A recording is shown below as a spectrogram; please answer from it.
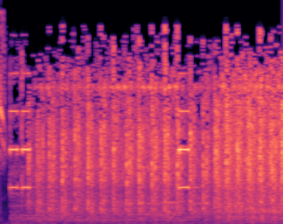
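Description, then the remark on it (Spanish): A robot guide dog that accompanies blind people makes mechanical clicking: a rapid, steady train of sharp ticks, fairly loud, with a couple of brief faint electronic tones mixed in and no talking. “te presento a Etefi Tefi es el perro robot que acompaña a personas ciegas”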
